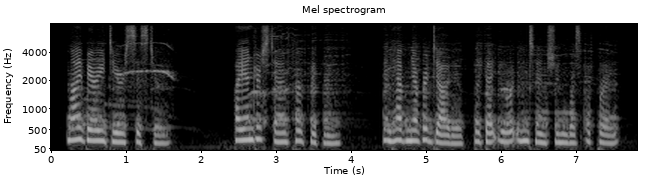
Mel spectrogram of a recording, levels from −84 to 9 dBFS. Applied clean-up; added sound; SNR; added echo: neural mask model RNNoise.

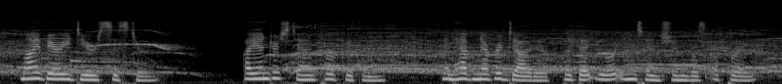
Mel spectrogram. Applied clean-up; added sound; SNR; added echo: none; Crowd / Cheering; 8 dB; none.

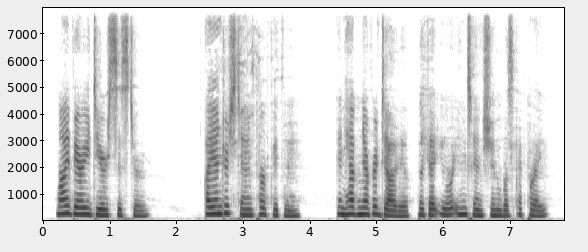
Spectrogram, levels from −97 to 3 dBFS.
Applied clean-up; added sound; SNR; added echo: neural mask model DeepFilterNet 3.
